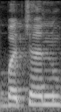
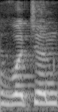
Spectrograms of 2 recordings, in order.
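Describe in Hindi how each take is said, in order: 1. शब्द की शुरुआत b ध्वनि से होती है। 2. शब्द की शुरुआत v ध्वनि से होती है। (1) "वचन को बचन बोल देते हैं" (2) "व की जगह ब का इस्तेमाल किया जाता है"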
